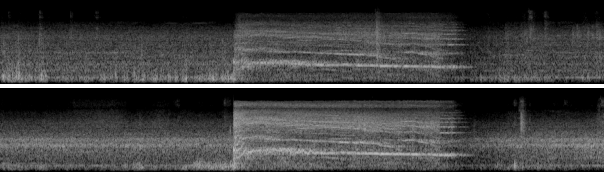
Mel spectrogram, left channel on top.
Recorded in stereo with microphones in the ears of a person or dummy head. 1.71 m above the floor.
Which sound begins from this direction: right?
A scream, at 2.3 s.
